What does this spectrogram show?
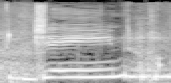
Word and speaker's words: Jan: Jane, also known as Jan, to rhyme with Stan, who is here today.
